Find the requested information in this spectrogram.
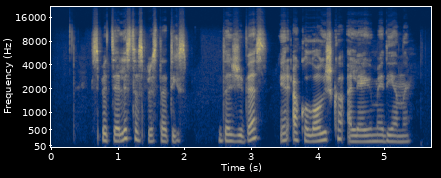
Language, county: Lithuanian, Panevėžys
